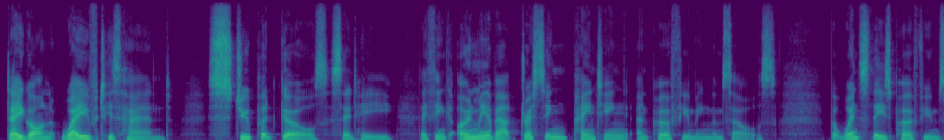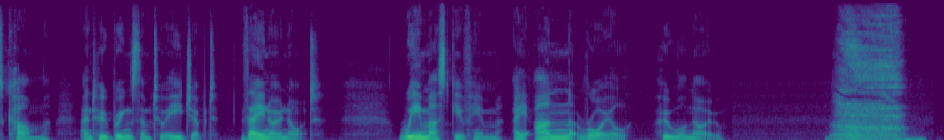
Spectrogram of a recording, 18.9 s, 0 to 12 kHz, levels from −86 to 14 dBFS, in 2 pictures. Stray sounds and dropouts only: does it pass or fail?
fail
